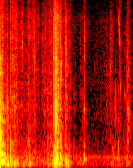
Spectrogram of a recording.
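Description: Crinkling and rustling of a plastic snack packet as a hand rummages inside and pulls out a piece, with a few light crackles and one sharper click in the first second or so.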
